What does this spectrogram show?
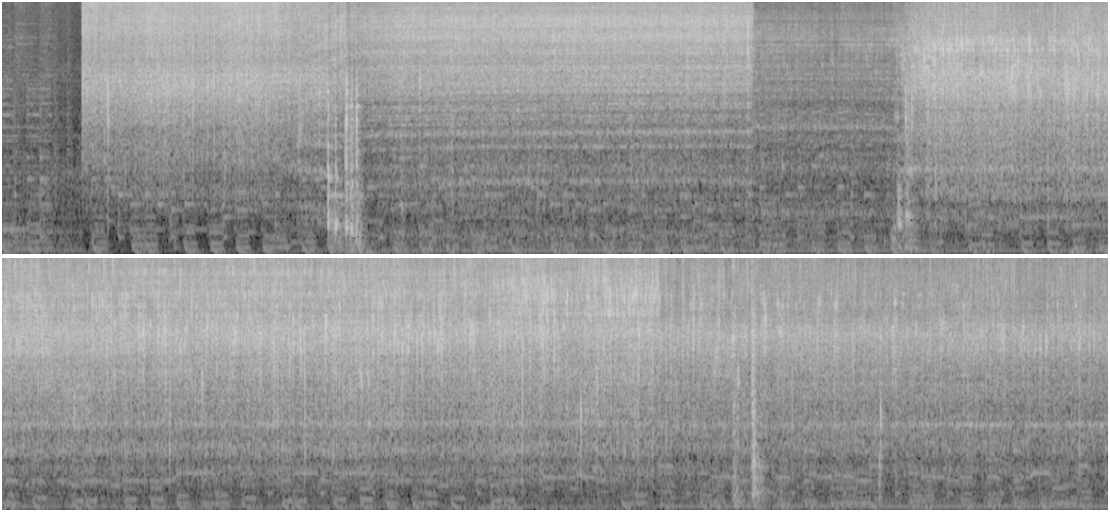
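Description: Chicken-thigh and green-onion yakitori skewers sizzling in oil in a frying pan, starting suddenly about a second in. There is a sharp knock about four seconds in, and the sizzling drops away briefly around ten seconds before resuming. A smaller click comes near the end.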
